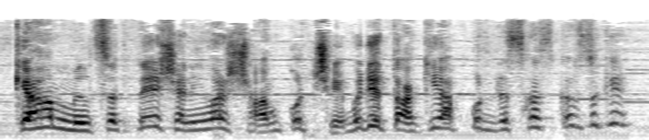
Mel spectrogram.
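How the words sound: It is said with excitement and energy.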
